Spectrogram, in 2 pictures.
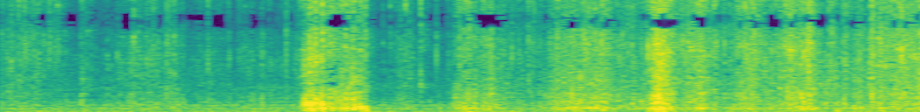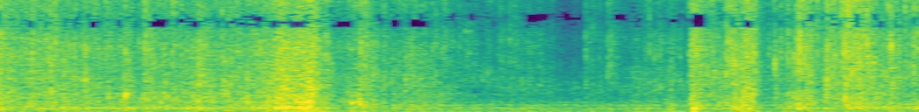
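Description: Clear plastic packaging bag crinkling and rustling as it is handled and opened, with a few louder crackles.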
